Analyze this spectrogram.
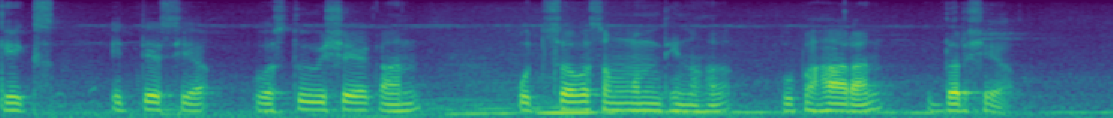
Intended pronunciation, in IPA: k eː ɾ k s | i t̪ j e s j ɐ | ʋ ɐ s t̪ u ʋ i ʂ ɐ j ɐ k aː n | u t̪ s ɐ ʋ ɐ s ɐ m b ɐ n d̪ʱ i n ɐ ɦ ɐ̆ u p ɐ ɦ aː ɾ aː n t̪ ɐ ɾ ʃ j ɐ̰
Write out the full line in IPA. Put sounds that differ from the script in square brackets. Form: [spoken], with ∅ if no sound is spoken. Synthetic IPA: k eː [∅] k s | i t̪ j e s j ɐ | ʋ ɐ s t̪ u ʋ i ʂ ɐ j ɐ k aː n | u t̪ s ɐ ʋ ɐ s ɐ m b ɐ n d̪ʱ i n ɐ ɦ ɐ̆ u p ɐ ɦ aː ɾ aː n [d̪] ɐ ɾ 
